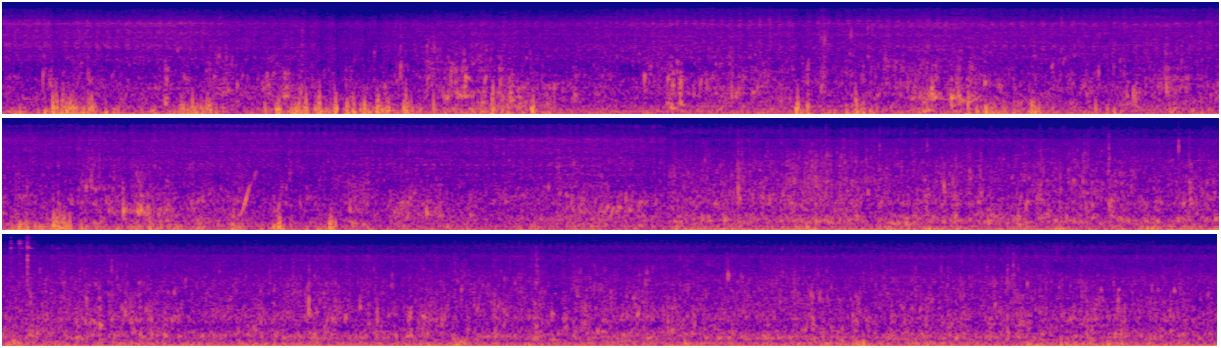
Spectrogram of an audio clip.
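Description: A kayak paddle splashes through water in steady strokes.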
